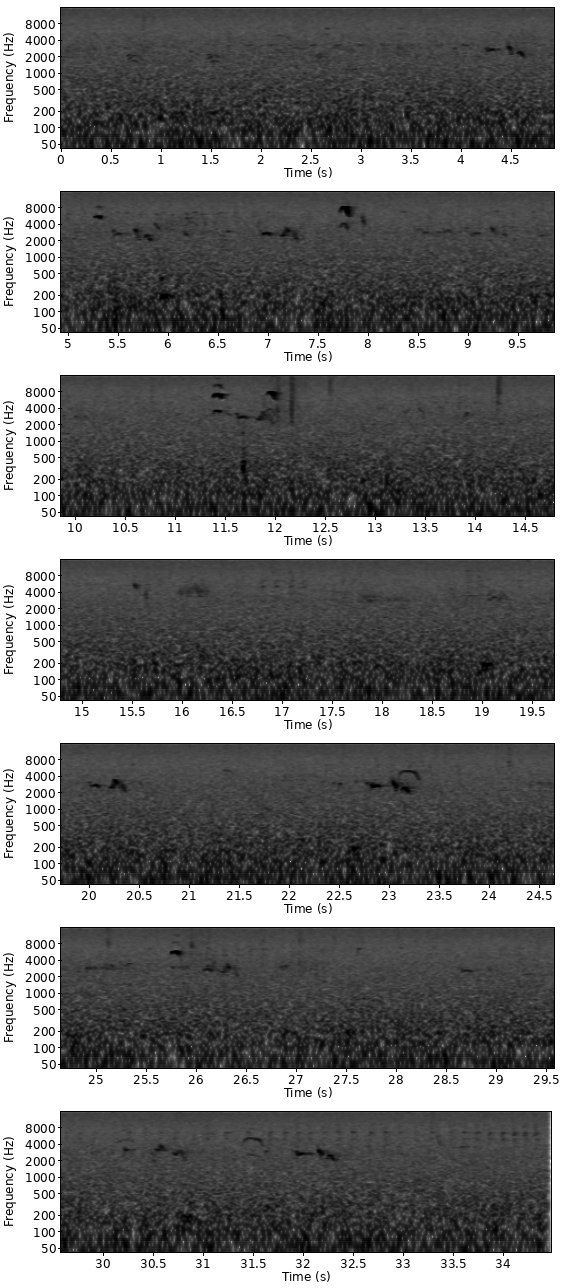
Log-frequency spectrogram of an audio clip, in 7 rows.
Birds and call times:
Speckled Mousebird (Colius striatus): 7.9s, 11.5s, 25.9s
Common Bulbul (Pycnonotus barbatus): 22.9s

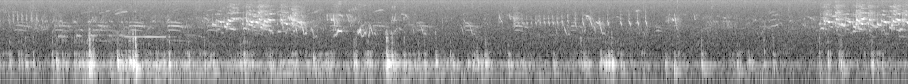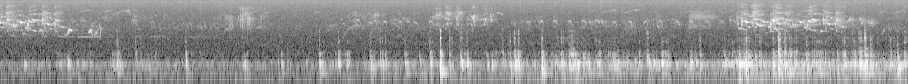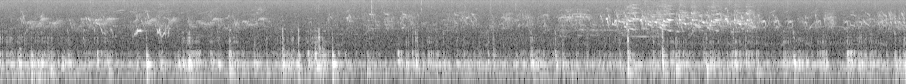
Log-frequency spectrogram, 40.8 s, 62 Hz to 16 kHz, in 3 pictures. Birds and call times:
Red-fronted Barbet (Tricholaema diademata): 2.1s, 7.1s
White-headed Buffalo-Weaver (Dinemellia dinemelli): 3.9s, 13.1s, 25.5s, 37.4s
Common Bulbul (Pycnonotus barbatus): 5.4s
Scarlet-chested Sunbird (Chalcomitra senegalensis): 21.9s

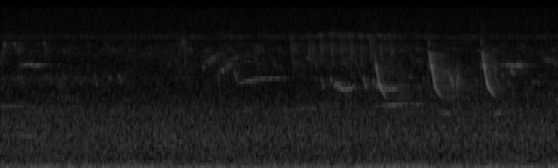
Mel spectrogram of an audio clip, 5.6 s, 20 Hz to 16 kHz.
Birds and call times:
Blue-naped Mousebird (Urocolius macrourus): 2.7s
Black-backed Puffback (Dryoscopus cubla): 4.4s

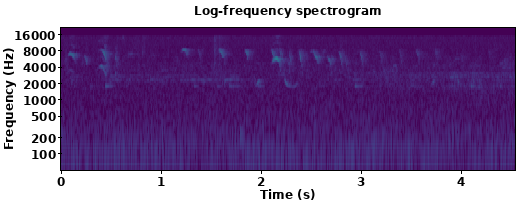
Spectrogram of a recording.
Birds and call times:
Speckled Mousebird (Colius striatus): 1.3s

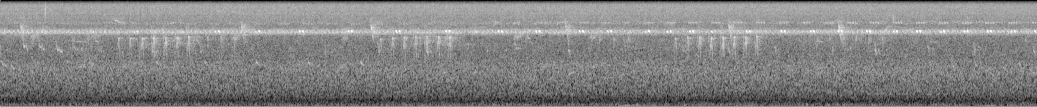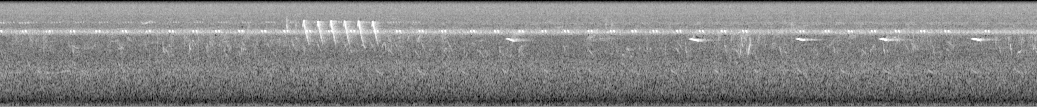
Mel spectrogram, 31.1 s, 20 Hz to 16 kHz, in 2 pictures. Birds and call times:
Thrush Nightingale (Luscinia luscinia): 25.9s

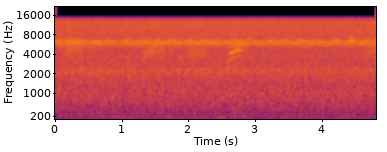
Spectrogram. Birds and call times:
Gray-backed Camaroptera (Camaroptera brevicaudata): 2.7s

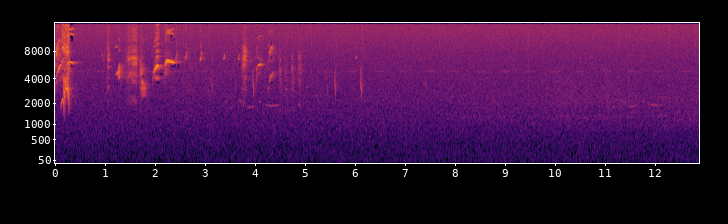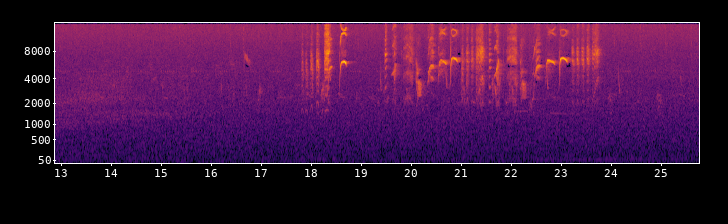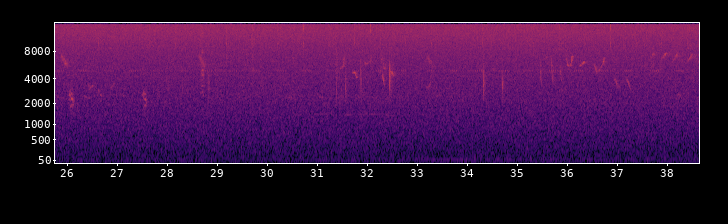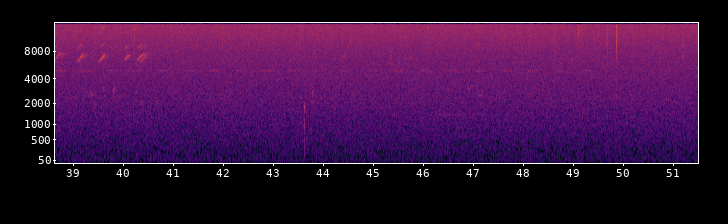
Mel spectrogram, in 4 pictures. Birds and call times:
Sulphur-breasted Bushshrike (Telophorus sulfureopectus): 4.3s, 11.9s
African Gray Flycatcher (Bradornis microrhynchus): 20.9s
White-bellied Go-away-bird (Corythaixoides leucogaster): 26.1s
Red-cheeked Cordonbleu (Uraeginthus bengalus): 39.1s

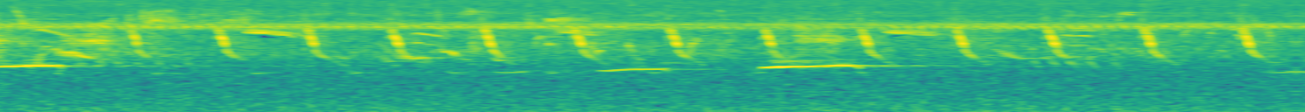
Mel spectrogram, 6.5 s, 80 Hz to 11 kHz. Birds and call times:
Black-backed Puffback (Dryoscopus cubla): 1.2s
Black Cuckoo (Cuculus clamosus): 4.1s

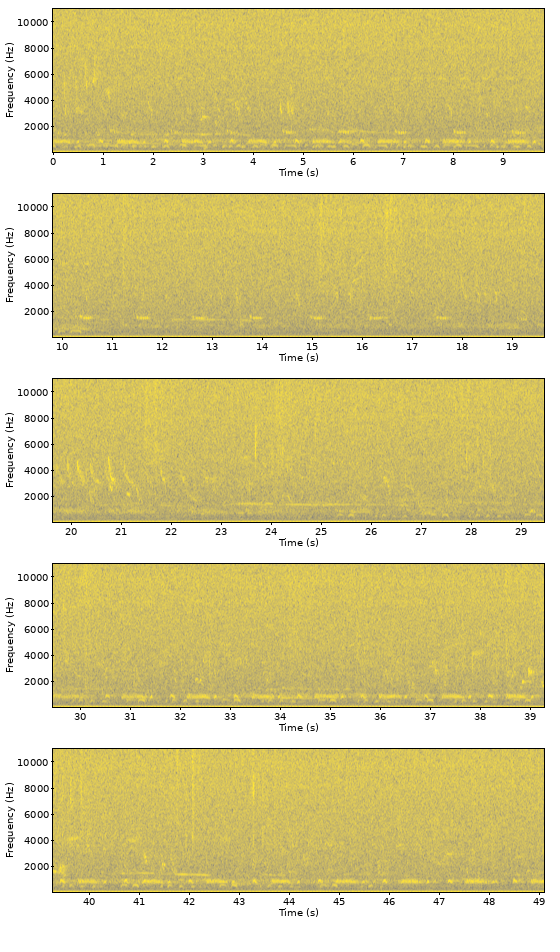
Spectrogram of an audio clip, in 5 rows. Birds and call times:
Red-eyed Dove (Streptopelia semitorquata): 3.5s, 27.5s, 41.0s
Ring-necked Dove (Streptopelia capicola): 8.0s, 31.1s, 45.2s
Red-fronted Tinkerbird (Pogoniulus pusillus): 11.7s, 15.2s
Pale White-eye (Zosterops flavilateralis): 20.4s

